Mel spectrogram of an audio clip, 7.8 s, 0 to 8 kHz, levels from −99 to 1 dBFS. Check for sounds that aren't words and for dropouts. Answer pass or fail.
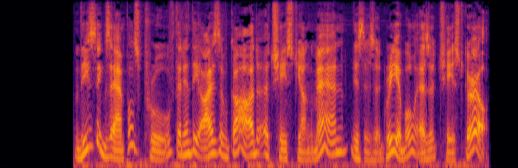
pass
